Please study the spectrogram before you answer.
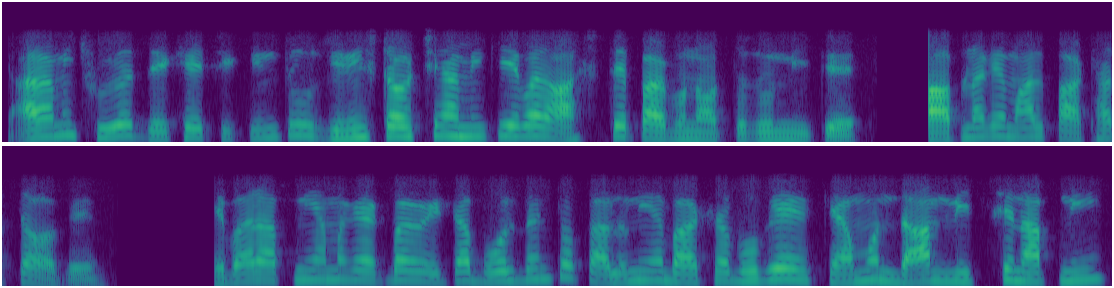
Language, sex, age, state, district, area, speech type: Bengali, male, 18-30, West Bengal, Paschim Bardhaman, urban, conversation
